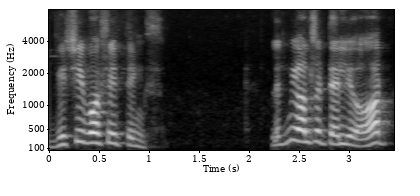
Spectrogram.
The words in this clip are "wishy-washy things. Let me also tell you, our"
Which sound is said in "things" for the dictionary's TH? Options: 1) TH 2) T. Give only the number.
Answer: 2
